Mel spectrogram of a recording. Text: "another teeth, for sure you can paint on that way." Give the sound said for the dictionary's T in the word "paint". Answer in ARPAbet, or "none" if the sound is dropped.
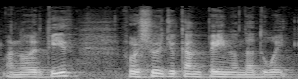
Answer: none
